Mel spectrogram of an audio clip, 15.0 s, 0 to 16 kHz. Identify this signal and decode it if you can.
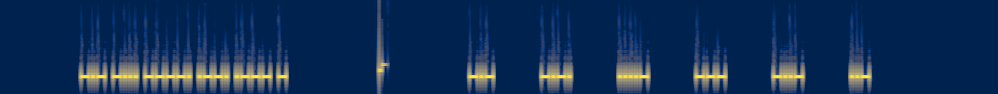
Morse code, heard as a keyed tone, about 30 wpm, spaced as for 15 wpm, 700 Hz. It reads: KB9PJT KC4OXU
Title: USA Call Signs - 6 Characters - 6x Character Spacing - 30wpm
